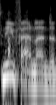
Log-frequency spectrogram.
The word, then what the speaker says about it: Newfoundland: We discovered, how do you say it? Newfoundland. – Oh, God, don't even get just it's Newfoundland and that's an end to it.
